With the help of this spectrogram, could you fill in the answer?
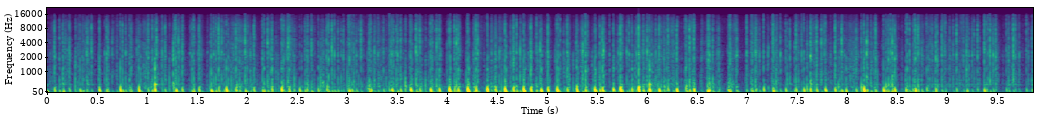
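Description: A long, hollow, empty brown cardboard tube, held horizontally in front of a microphone, is tapped and scratched with fingertips and nails. A rapid, steady stream of short, hollow, low thumps around 90 Hz continues throughout, each dying away almost instantly. A faint, bright scratchy texture sits over the thumps.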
